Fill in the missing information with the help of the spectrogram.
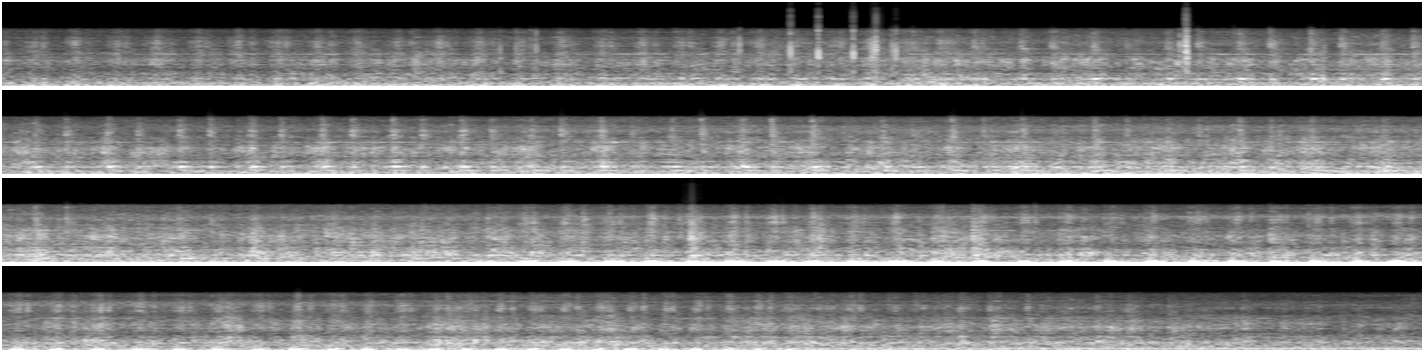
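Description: Steam traction engine running close by as it moves off, its exhaust beating in an even rhythm that grows louder after about sixteen seconds. A few sharp clicks come about four and six seconds in.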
